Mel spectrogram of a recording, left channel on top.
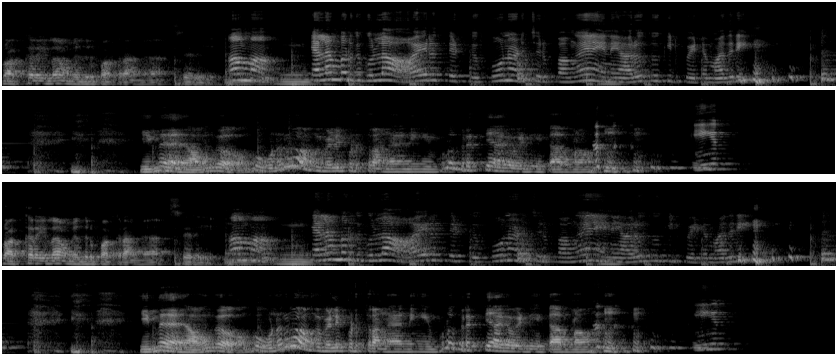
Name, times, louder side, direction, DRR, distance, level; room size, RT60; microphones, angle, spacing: voice 1, 0.0-3.1 6.0-6.1 7.5-7.6 8.6-14.5 14.8-15.1, right 2 dB, 50° right, 5 dB, 1.0 m, -34 dB
sound 1, 1.7-2.0 2.2-2.3 2.9-3.0 3.5-3.6 4.1-4.2 4.7-4.8 5.2-5.5 5.8-5.9 6.4-6.5 7.0-7.1 7.5-7.6 8.1-8.2 8.7-8.8 9.2-9.5 9.8-9.9 10.4-10.5 10.9-11.0, left 1 dB, 15° left, 0.9 m, -47 dB
voice 2, 2.3-2.7 3.1-7.4 14.2-14.3 15.2-15.5, left 5 dB, 65° left, 6 dB, 0.9 m, -36 dB
Sink (filling or washing), 2.6-11.7, equal, 85° left, 2.2 m, -49 dB
4.9 x 4.8 x 6.2 m, 0.65 s
head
